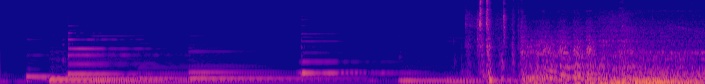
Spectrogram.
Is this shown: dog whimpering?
no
